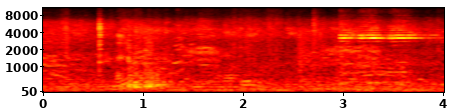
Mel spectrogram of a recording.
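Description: Busy street ambience with people talking in the background, a single sharp click about half a second in, and a brief high-pitched tone about three seconds in.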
